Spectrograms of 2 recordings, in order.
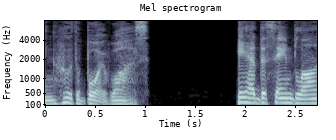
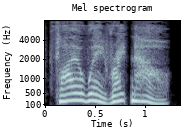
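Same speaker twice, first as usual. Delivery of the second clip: urgent yell; 6 semitones higher than usual. Acted. Narrator ordering the kids to fly away, urgent yell. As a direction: push them into the air with your voice. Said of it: "I yelled at the kids".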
